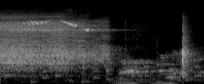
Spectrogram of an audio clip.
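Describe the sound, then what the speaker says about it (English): A power drill bores through a wooden stair baluster, a loud whining burst that lasts about a second and then stops, followed by quieter handling clicks and a short knock. "Once we find the center, we're going to drill through the baluster"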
